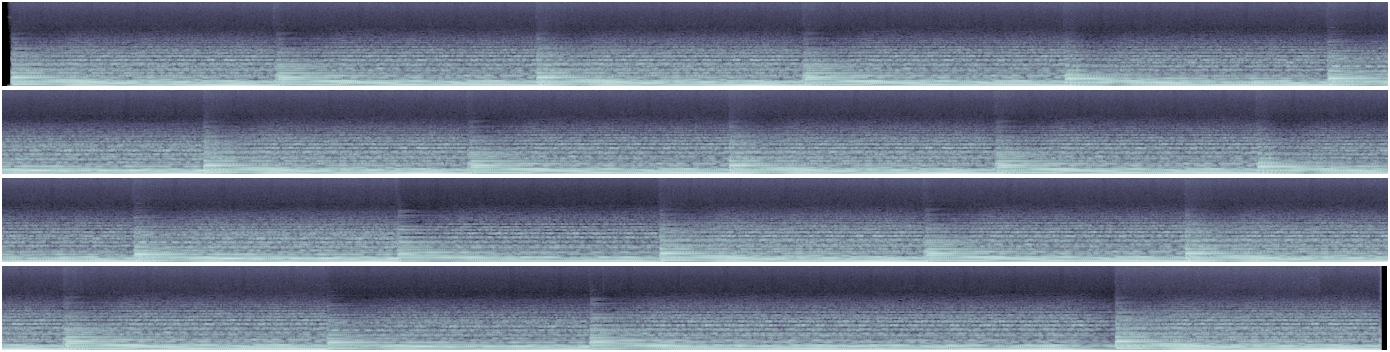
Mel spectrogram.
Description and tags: Moody Piano/Strings Chord Progression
